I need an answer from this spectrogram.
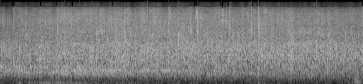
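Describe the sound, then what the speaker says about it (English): Loud, steady applause sound effect played from a Tascam MiniStudio Creator, dense clapping that fills the whole stretch without a break. "now the applause"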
